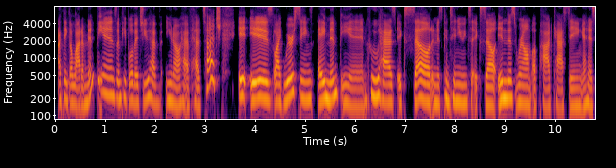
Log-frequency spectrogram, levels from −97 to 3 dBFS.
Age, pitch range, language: 20-39, 160-195 Hz, English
